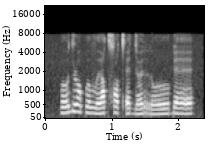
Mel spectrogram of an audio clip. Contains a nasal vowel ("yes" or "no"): no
